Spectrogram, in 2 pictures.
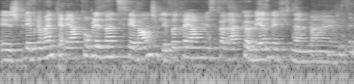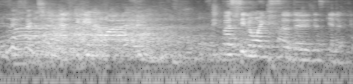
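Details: Adult woman speaking French; typical speech.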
